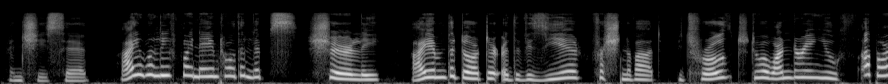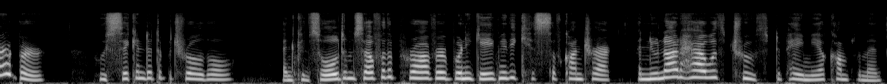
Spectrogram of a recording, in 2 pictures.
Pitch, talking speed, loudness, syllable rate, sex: 265 Hz, 190 wpm, -18 LUFS, 5.6 syllables/s, female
